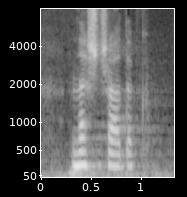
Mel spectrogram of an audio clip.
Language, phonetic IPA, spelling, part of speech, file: Belarusian, [naʂˈt͡ʂadak], нашчадак, noun, Be-нашчадак.ogg
- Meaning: descendant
